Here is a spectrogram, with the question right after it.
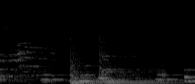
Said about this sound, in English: surrounded by cats right now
